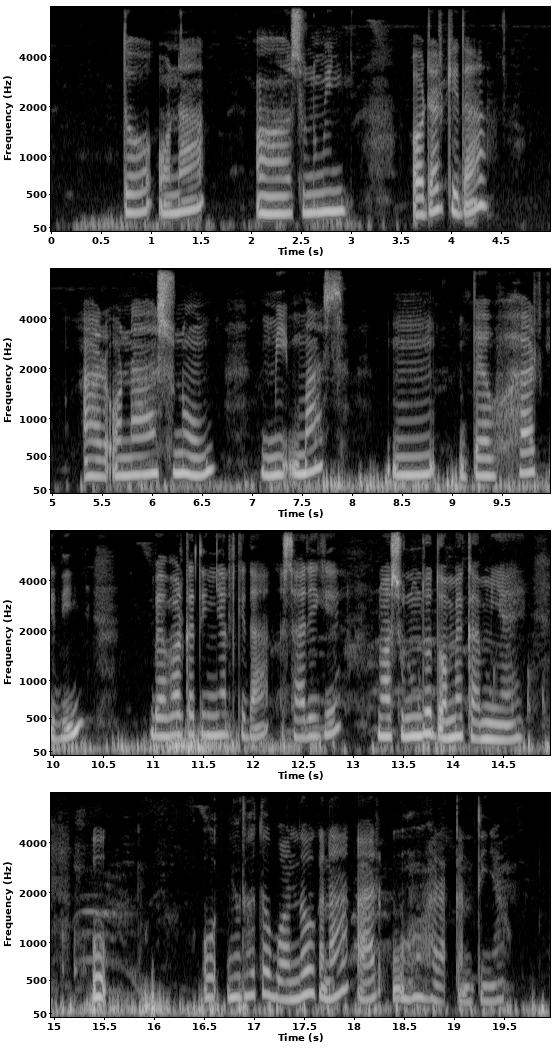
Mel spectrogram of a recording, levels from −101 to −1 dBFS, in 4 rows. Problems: background sounds at intervals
